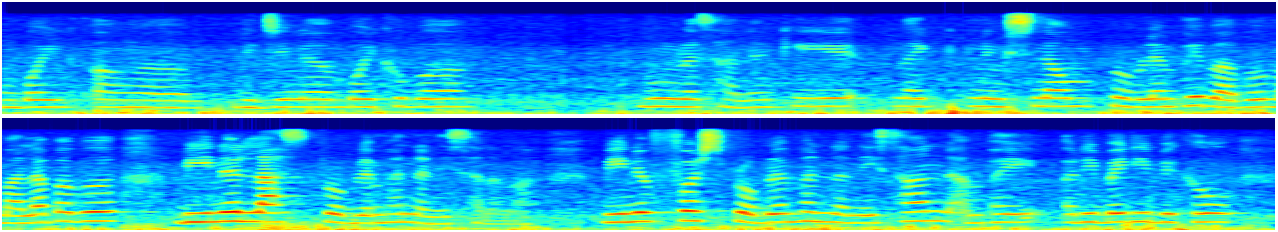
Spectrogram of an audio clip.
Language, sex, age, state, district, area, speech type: Bodo, female, 18-30, Assam, Kokrajhar, rural, spontaneous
